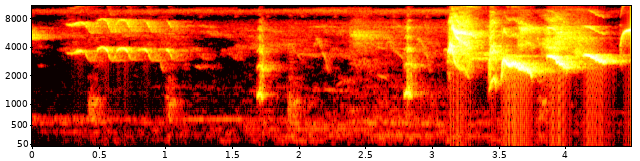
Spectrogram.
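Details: Oriental magpie-robin song used to stimulate birds that will not sing: faint high warbled notes and scattered clicks at first, then a loud burst of sharp, shrill whistled phrases and rapid chirps.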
